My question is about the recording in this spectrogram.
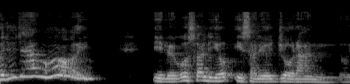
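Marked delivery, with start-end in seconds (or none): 0.0-1.0 high, drawn-out mock holler; imitated call-out. Shop woman calling to a customer, high imitated holler. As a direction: call out from a back room, pitched way up. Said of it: "gritó".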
